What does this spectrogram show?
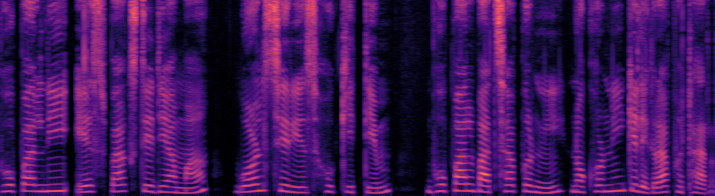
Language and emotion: Bodo, neutral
